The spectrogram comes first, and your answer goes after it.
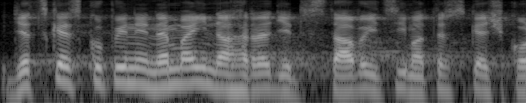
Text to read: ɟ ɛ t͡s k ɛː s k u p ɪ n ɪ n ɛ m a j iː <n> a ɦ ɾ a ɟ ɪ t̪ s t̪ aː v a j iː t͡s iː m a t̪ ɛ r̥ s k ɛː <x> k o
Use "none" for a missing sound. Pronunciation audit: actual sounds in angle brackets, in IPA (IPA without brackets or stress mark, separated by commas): n, ʃ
